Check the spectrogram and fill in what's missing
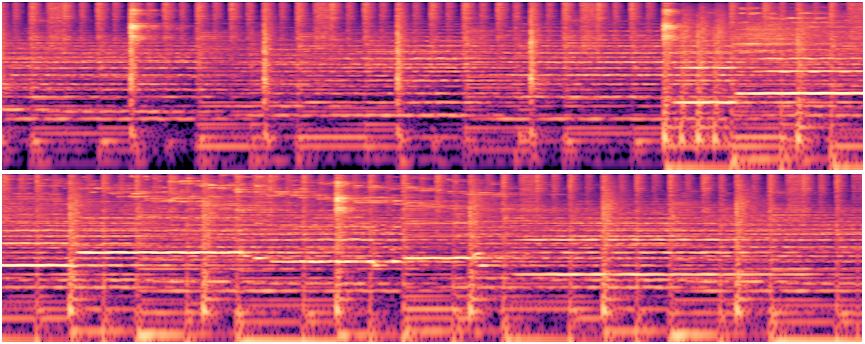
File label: Grasslands Loop; Eternal Radiance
